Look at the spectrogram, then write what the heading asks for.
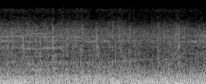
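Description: A train running at speed: a loud, steady noise over a low drone.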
